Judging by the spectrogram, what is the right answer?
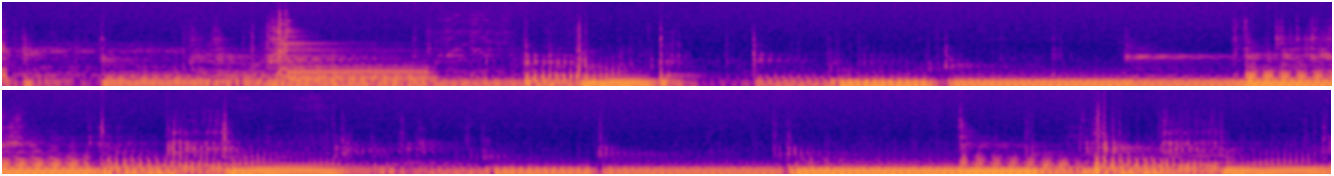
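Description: Solo five-string electric bass played live: deep held low notes under plucked chords and higher melodic notes.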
